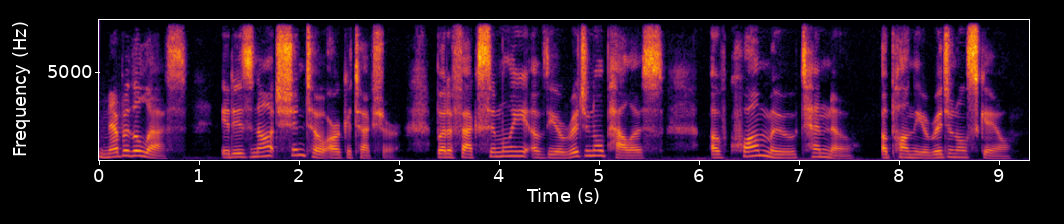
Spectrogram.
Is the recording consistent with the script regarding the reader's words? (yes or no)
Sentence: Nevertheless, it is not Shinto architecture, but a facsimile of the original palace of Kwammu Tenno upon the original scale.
yes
